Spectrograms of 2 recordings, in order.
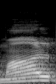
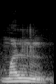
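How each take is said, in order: First: The vowel is drawn out long. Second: The vowel is cut short. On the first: The speaker calls it wrong. "மால் என்று வராமல்" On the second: The speaker calls it right.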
